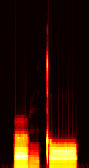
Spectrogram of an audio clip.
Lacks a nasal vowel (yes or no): yes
